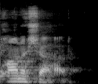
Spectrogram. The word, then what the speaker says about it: Upanishad: It's the Upanishad. – Upanishad.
